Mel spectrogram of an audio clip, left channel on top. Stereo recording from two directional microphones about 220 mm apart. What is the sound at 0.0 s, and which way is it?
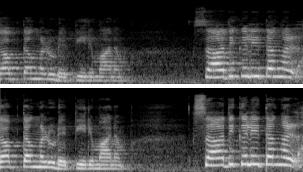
A woman's voice, 50° right (ahead or behind).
